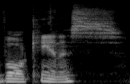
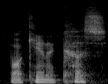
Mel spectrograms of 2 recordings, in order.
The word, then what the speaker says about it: Volcanicus: predicing boom that's nice got two of volcanus volcanicus sorry I say it wrong all the time I catch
